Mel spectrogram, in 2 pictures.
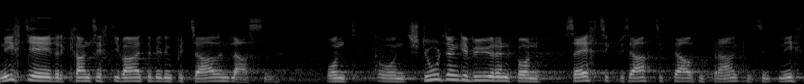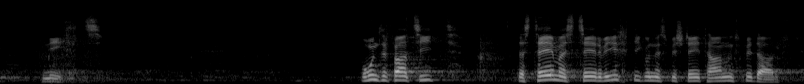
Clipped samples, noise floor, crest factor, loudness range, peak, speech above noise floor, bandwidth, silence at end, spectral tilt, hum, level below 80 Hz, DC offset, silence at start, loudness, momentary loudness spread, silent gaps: under 0.1%; -69 dBFS; 20 dB; 11 LU; -14 dBFS; 36 dB; 12 kHz; 0 s; -5 dB/octave; none; -88 dBFS; under 0.1%; 0 s; -34 LUFS; 15 LU; none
